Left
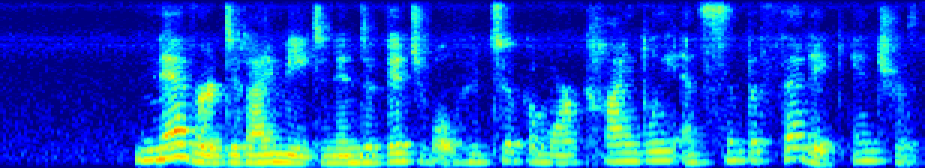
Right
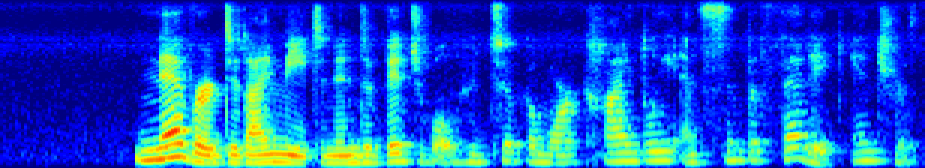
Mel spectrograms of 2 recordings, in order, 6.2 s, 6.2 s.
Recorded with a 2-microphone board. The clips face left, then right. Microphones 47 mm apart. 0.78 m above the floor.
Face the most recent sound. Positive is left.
turn(degrees=-20)  # may be behind; listen again after turning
